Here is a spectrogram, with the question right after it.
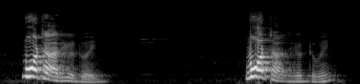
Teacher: when you are going to end this question there should be a fall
